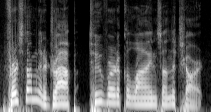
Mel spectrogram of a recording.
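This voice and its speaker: A man with a slightly congested, gravelly voice, explaining a trading chart in a relaxed lesson and calling his viewers "you guys". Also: fairly high pitch, moderate pace, no echo. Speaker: trading educator. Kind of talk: screen-recorded trading lesson.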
